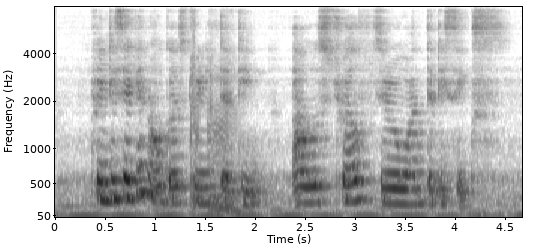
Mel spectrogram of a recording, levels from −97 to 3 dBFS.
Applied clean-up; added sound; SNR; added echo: none; Cough; 17 dB; reverberation time 0.2 s.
